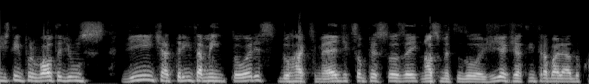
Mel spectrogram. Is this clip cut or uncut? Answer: cut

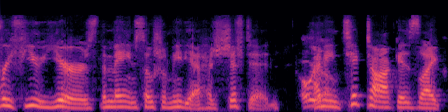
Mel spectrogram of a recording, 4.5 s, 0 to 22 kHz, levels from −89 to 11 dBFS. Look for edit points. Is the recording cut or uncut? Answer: uncut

